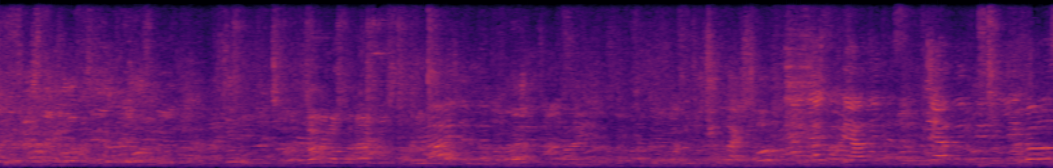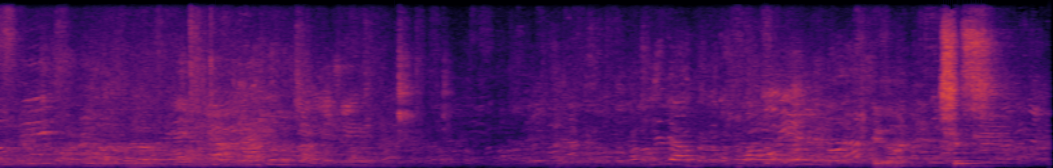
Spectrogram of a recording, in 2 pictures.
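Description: A crowd of men and women chatters loudly in a large echoing hall.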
